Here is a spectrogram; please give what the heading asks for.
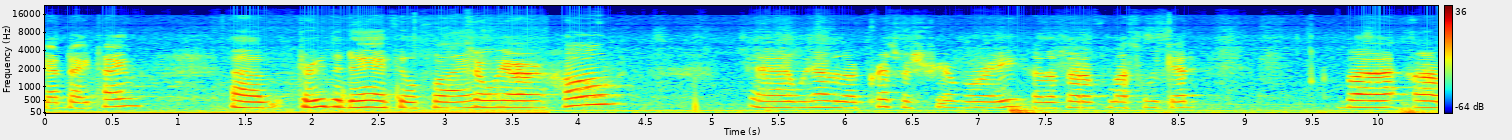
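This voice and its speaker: A young beauty vlogger films a casual video diary in her living room, holding her phone camera at arm's length over slight background noise. Her voice is a little high and a bit bright, but congested and slightly muffled, her lips stiff after nose surgery. She rambles chattily with lots of fillers.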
